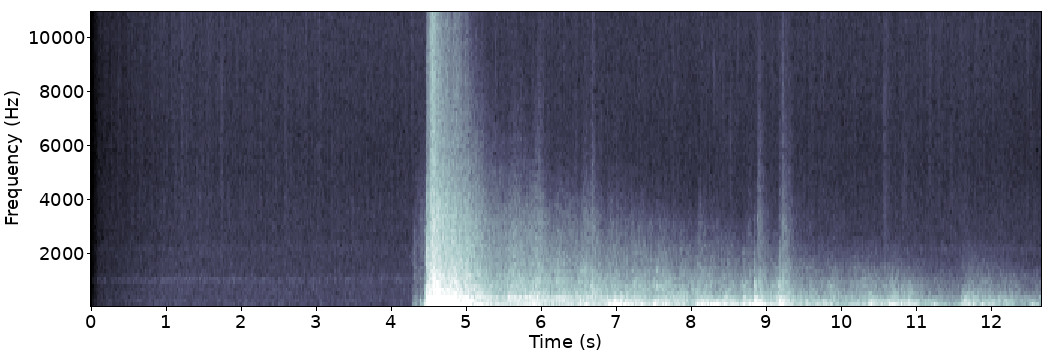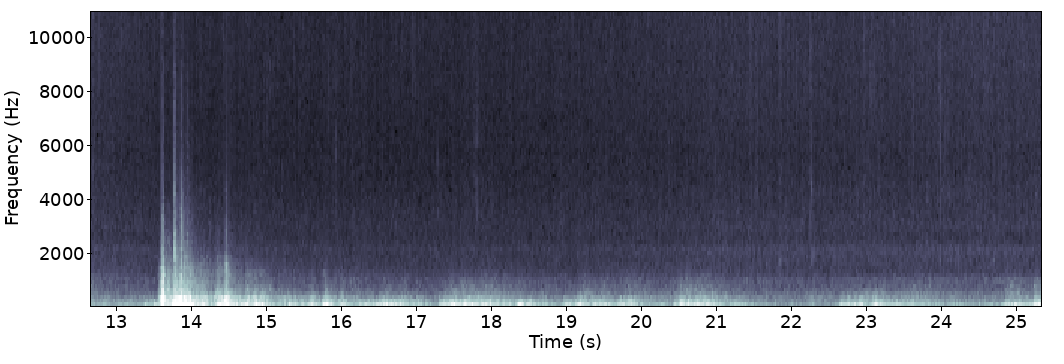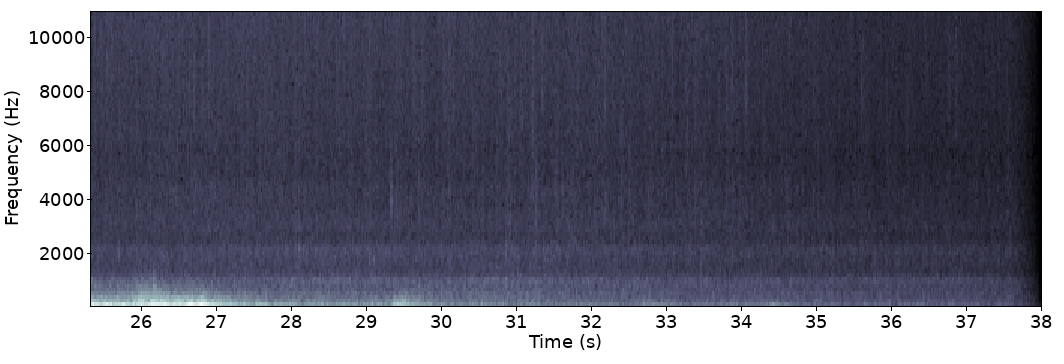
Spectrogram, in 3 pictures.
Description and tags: Lightning hitting a tree from about 200 meters away. Recorded with a Zoom H2n in front of an open window.
rain, Thunder, weather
